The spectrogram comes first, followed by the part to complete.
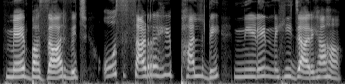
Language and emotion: Punjabi, disgusted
